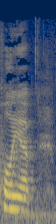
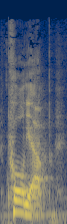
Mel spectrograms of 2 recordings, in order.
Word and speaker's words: Puyallup: How do you pronounce that? – Pulyup. – Pulyup. It's spelled Puyallup. – Really? – P-U-Y-A-L-L-U-P. Pulyup, Washington.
